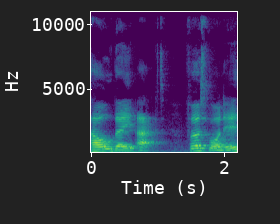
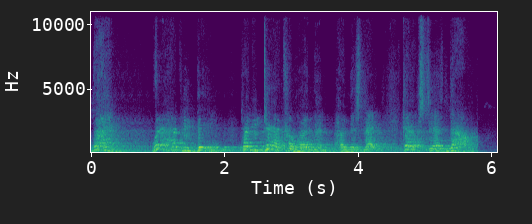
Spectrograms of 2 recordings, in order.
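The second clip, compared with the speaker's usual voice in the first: mock furious, raging scolding, pitched high; 7 semitones higher than usual. Retelling how a mother scolded a late homecoming: imitating an angry mother. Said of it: "she would be as raging as a bull".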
